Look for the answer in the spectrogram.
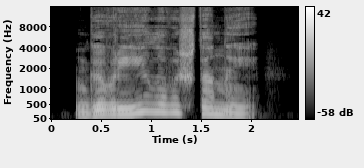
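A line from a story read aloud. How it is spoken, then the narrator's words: Muffled, detached mutter. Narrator (Russian): глухо и отрешенно пробормотал он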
